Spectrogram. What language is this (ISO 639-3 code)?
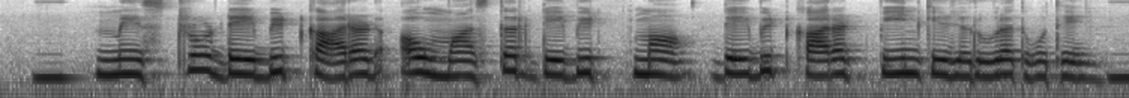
hne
